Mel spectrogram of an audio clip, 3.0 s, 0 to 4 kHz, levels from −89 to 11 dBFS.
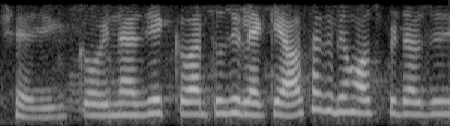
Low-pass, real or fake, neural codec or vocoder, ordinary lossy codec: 3.6 kHz; real; none; none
